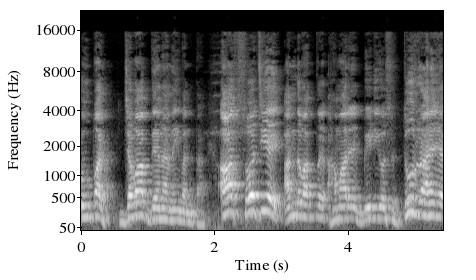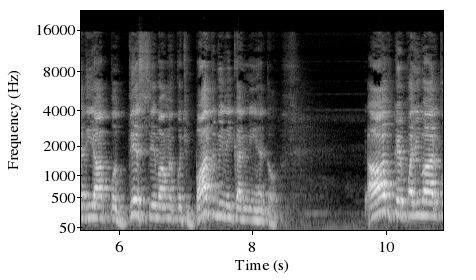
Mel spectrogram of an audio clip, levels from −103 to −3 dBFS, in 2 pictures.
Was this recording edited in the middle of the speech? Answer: no; 0 cuts

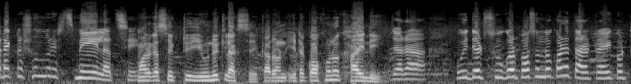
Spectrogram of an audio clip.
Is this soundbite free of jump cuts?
no; 2 cuts; at 1.4 s, 3.9 s

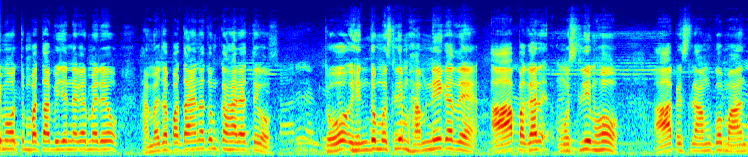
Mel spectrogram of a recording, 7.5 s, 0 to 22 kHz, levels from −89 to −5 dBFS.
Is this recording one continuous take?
yes; 0 cuts

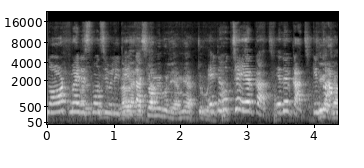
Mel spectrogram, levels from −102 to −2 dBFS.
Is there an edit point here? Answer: no; 0 cuts

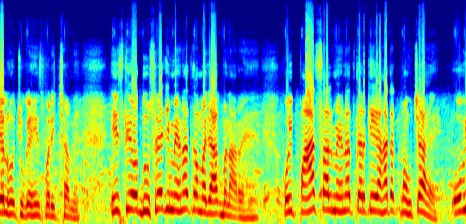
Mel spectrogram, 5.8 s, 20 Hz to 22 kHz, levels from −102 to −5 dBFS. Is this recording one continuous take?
yes; 0 cuts

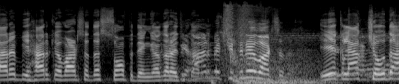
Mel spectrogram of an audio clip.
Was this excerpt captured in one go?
yes; 0 cuts

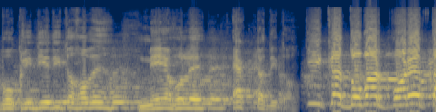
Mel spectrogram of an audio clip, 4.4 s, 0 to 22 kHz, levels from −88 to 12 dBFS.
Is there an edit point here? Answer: yes; 1 cut; at 3.1 s

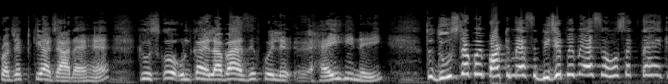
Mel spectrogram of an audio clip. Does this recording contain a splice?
no; 0 cuts

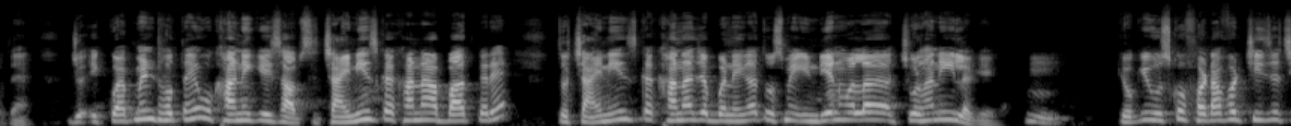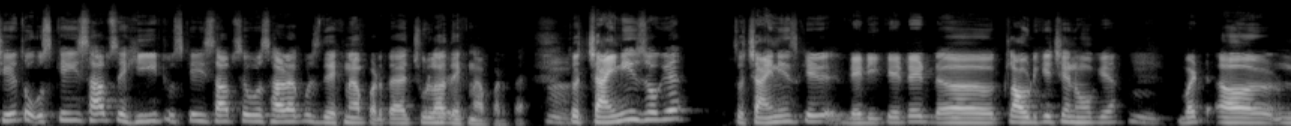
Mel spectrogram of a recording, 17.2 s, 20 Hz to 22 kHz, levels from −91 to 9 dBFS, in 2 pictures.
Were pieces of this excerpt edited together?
no; 0 cuts

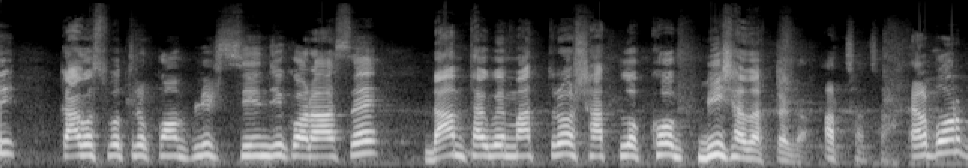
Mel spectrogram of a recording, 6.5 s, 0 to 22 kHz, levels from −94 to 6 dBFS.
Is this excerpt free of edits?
yes; 0 cuts

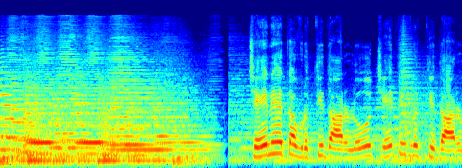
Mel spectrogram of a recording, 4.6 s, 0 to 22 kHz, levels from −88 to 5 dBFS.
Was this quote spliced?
yes; 1 cut; at 2.0 s

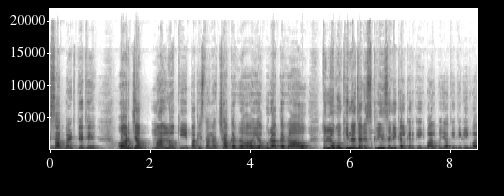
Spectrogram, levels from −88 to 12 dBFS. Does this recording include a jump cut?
no; 0 cuts

